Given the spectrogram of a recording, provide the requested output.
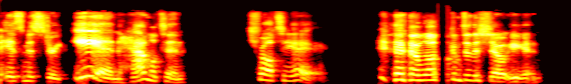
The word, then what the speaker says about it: Trottier: It's very easy to miss the I in his name and just want to call him Trotter. But his name is Mr. IAN Hamilton Trottier.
